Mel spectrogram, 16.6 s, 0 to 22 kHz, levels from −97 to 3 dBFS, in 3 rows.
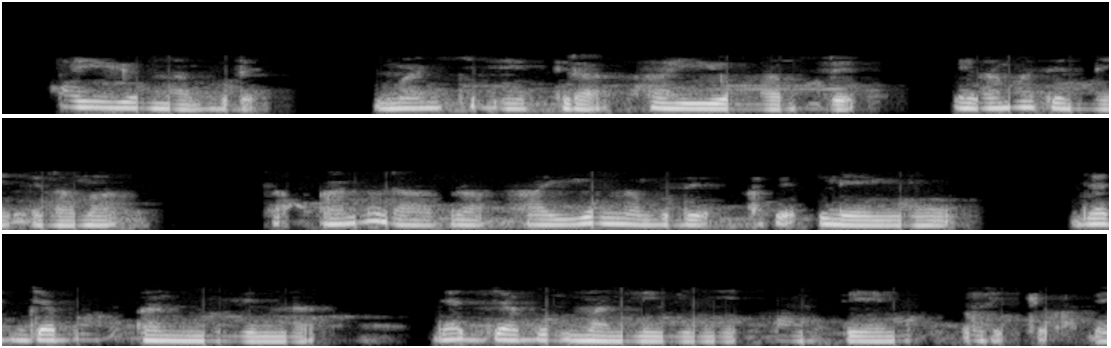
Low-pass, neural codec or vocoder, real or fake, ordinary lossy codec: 3.6 kHz; none; real; AAC, 16 kbps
